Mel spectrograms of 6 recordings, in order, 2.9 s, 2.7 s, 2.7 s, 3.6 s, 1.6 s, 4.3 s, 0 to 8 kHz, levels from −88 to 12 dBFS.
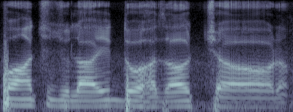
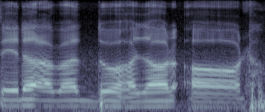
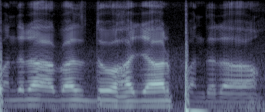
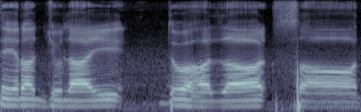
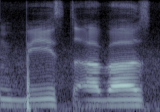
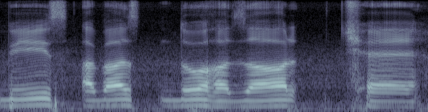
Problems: constant background noise, low volume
